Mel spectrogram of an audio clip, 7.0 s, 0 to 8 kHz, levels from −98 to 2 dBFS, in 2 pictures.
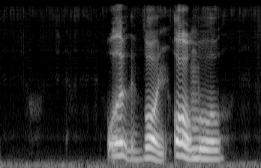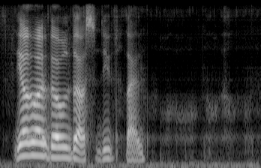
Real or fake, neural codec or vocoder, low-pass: fake; autoencoder, 22.05 kHz, a latent of 192 numbers a frame, VITS, trained on many speakers; 7.2 kHz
